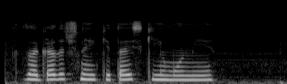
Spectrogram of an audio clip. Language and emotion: Russian, neutral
